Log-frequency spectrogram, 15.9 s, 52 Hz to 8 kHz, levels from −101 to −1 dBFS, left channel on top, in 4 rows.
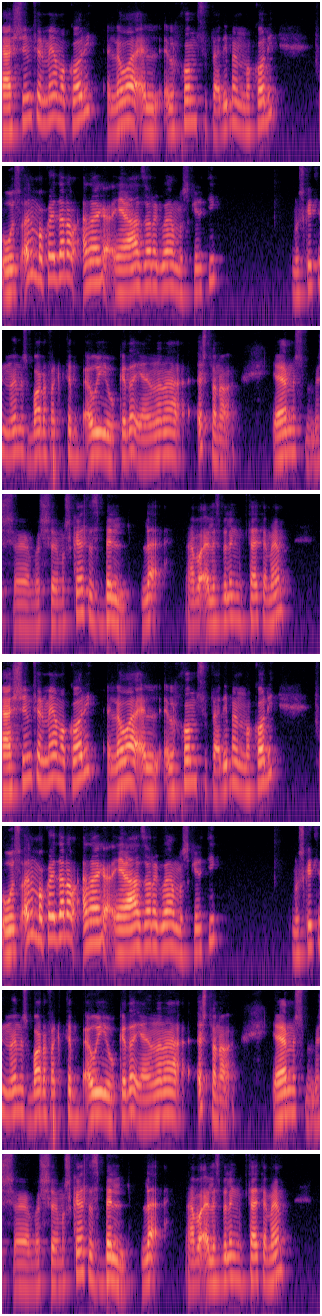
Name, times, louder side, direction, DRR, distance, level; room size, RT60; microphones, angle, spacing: voice 1, 0.0-3.4 4.0-6.7 7.6-10.8 11.3-13.9 14.2-15.5, right 3 dB, 20° right, 0.5 m, -27 dB
11.0 x 4.8 x 2.9 m
head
